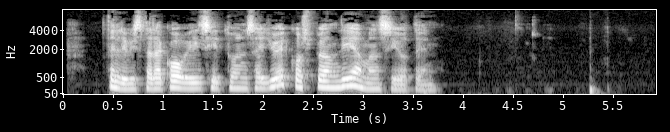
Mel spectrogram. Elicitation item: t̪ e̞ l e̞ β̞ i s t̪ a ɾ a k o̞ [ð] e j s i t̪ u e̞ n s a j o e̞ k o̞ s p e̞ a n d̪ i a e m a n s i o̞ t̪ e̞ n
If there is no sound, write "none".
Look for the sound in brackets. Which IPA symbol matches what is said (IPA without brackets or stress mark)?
ɣ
